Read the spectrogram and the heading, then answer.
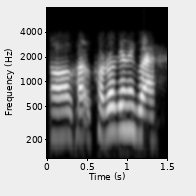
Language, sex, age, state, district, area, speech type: Assamese, female, 45-60, Assam, Nalbari, rural, conversation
